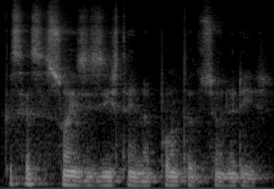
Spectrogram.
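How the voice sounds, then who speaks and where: A man with a European Portuguese accent guides a body scan meditation, giving slow, calm instructions with long pauses. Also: rumbling low, a little hiss or hum. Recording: echoey, reverberant room sound.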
